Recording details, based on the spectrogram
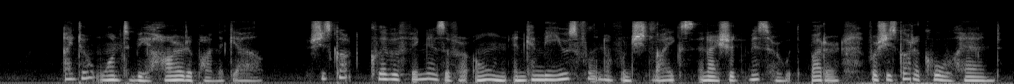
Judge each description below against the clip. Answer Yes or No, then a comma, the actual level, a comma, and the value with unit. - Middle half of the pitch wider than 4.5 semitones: No, average, 3.7 semitones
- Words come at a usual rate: No, fast, 225 wpm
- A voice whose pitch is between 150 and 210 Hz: Yes, high, 195 Hz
